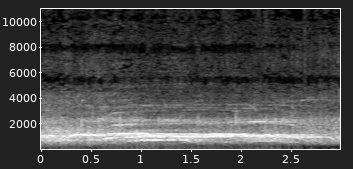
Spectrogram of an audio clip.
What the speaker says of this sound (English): Notice it's girls cheering.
